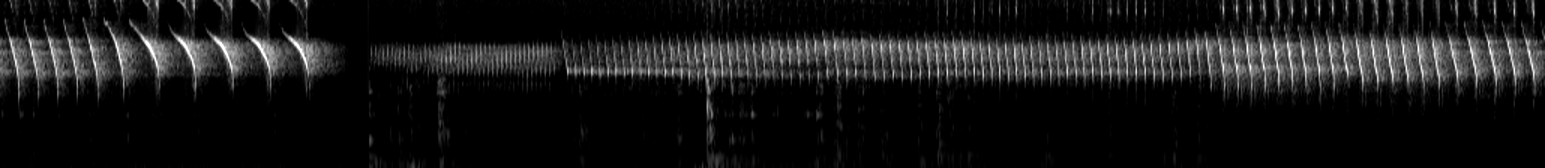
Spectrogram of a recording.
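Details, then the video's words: Canary song used as a lure to make other birds respond; downslurred whistled notes, a brief break, then a long fast rolling trill that grows louder and coarser toward the end. "PANCINGAN KENARI GACOR bikin EMOSI jadi NYAUT NGEROL TAJAM | CANARY SINGING"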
